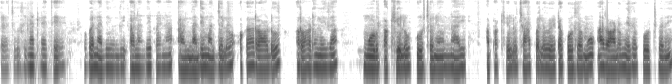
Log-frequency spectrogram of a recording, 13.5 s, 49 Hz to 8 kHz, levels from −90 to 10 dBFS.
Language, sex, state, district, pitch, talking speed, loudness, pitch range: Telugu, male, Andhra Pradesh, Anantapur, 135 Hz, 115 wpm, -29 LUFS, 130-140 Hz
